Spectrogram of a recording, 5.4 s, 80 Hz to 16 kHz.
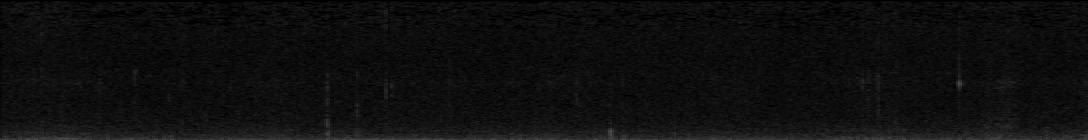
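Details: Somali kitten named Prince Noir, born 14 November 2019 to Icare Waldo's and Mooni, a cat living indoors with its family, purring: a steady low rumble pulsing throughout with a few faint soft clicks, in a quiet small room.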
